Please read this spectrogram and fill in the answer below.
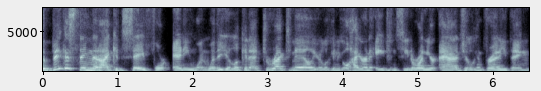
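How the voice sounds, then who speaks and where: In a bright, sharp tone, a high-pitched man races at a very fast pace with hardly any pauses and ordinary pitch variation. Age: 30s. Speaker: marketing agency owner. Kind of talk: interview. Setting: live stream.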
